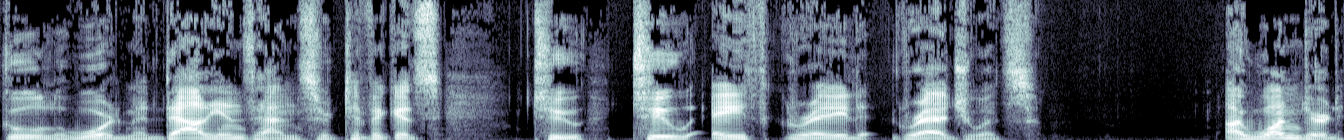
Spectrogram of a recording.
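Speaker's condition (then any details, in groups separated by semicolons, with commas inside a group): No condition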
